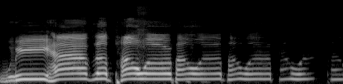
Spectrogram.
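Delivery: human reverb, word repeated. Joking with a co-host, adding a fake echo with the voice: vocal reverb echo. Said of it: "Was I good reverber?".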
